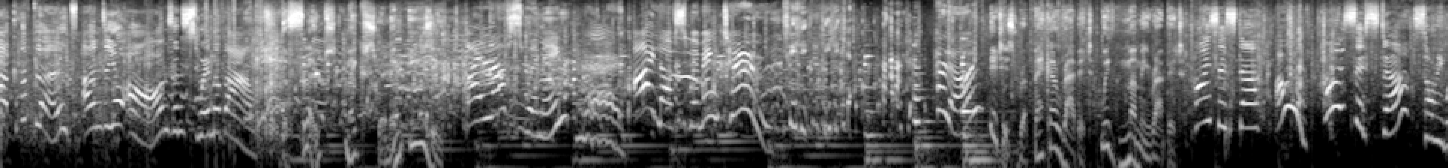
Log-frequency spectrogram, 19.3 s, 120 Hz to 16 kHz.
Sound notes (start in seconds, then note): 8.0 neighs; 10.8 giggles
